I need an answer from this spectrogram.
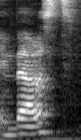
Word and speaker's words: embarrassed: pronunciation problem عندنا نحن embarrassed فما ننطق الد د، ننطقها ت تمام.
